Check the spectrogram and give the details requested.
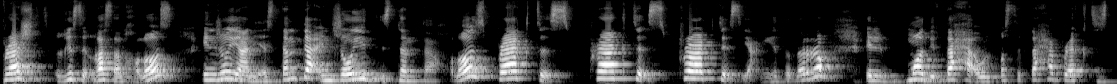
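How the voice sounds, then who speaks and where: A young Egyptian woman with a high voice teaches an English lesson to children. She is lively and coaxing and repeats each new word slowly for her pupils. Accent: Egyptian Arabic. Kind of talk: classroom lesson explaining vocabulary.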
